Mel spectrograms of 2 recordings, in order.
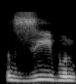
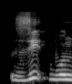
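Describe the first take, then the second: First: ذیبن with a long smooth "ee", no catch; hamza turned to ya. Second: ذئبن with a short "i" cut by a glottal stop; hamza pronounced. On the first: Teacher showing students the changed word, long ya. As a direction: draw out the first vowel of ذیبن. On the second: Teacher showing students the original word, hamza pronounced. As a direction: catch the throat in ذئبن before the "b". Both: Shown as a demonstration. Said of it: "ذئبن سے ذیبن بن گیا".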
